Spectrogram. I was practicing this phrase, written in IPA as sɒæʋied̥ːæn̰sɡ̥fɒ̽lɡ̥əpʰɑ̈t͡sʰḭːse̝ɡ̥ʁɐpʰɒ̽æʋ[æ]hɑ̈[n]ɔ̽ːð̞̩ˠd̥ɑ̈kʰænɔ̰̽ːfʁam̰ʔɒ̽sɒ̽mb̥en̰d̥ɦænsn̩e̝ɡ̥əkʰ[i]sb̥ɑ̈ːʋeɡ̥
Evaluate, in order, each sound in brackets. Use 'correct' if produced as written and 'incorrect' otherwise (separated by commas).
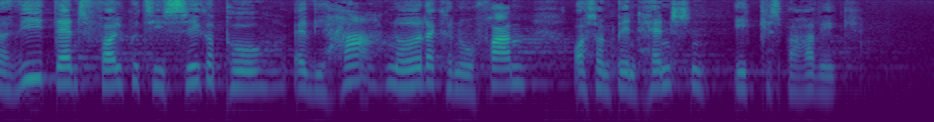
incorrect, correct, incorrect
